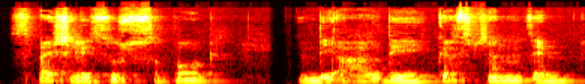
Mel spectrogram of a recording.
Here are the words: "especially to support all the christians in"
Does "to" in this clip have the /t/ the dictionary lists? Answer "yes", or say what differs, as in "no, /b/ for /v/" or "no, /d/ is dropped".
no, /s/ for /t/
